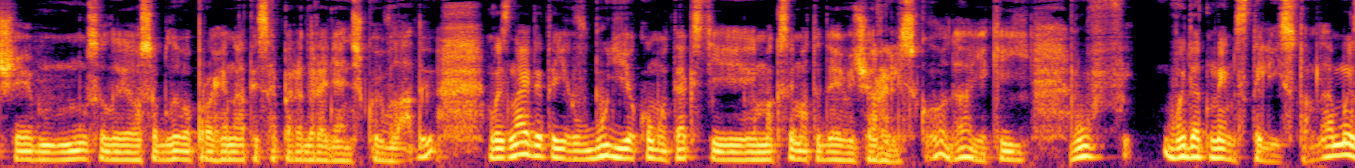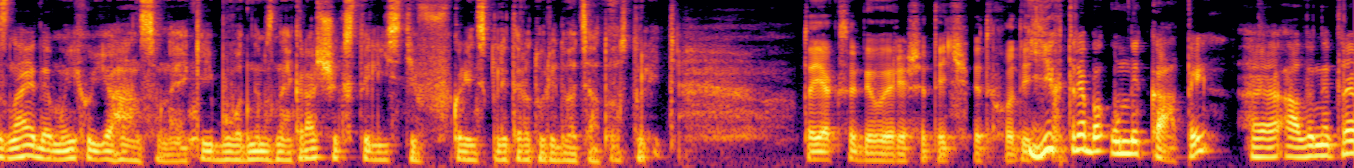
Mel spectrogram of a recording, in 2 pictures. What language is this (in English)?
Ukrainian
